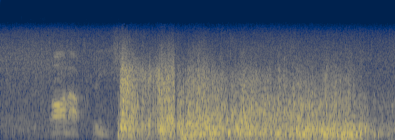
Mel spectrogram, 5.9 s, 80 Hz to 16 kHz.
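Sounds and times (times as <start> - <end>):
heavy rain falling: 0.0 - 5.9
speech: 0.8 - 3.4
thunder rumbling during a heavy rainstorm: 1.7 - 5.9.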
